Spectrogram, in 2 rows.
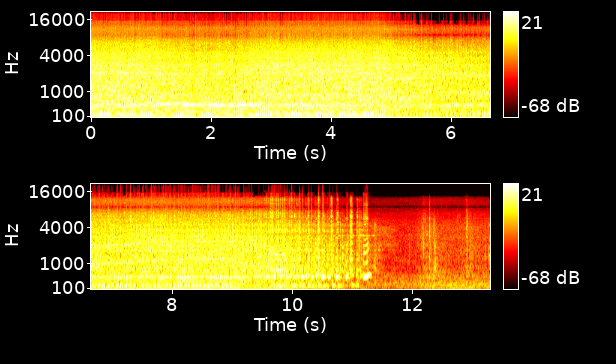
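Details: Craftsman lawn tractor, 24 hp Briggs & Stratton V-twin, possibly stale-gas deposits in carb jet: uneven idle with stumbling beat around four pulses a second, changing and smoothing as brake cleaner is sprayed; misfire, vacuum leak suspected.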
